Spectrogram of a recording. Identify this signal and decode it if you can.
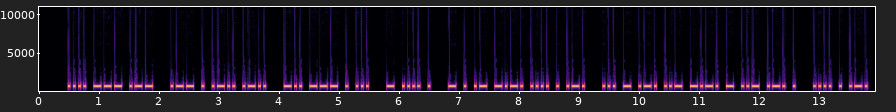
Morse code, heard as a keyed tone, about 28 wpm, 700 Hz. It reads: HOW WELL DOES THE TEACHER STRUCTURE HER
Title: Sentences from Top 1000 Words - Review Part 6 - 28wpm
